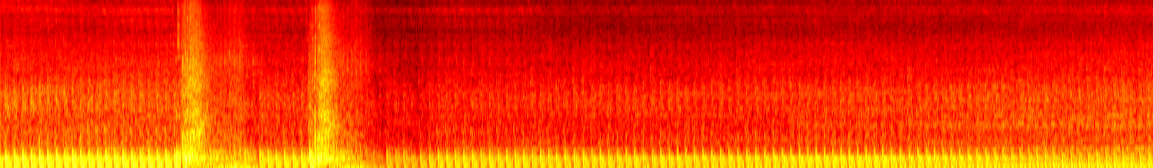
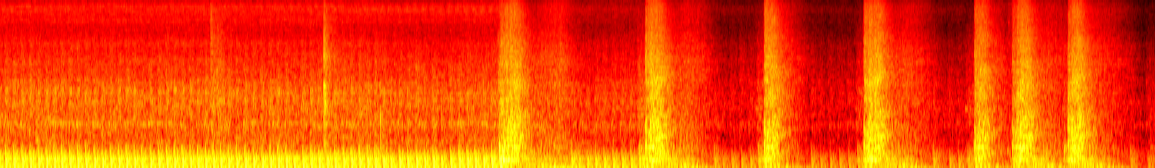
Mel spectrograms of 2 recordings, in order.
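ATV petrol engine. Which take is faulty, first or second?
second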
